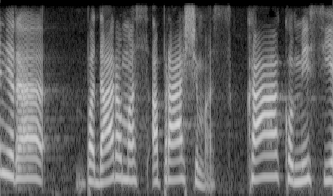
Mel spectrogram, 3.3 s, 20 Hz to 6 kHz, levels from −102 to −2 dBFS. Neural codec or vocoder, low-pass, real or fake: none; 5.4 kHz; real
